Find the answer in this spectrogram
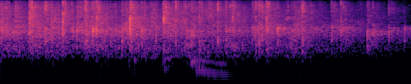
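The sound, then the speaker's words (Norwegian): An audience at a church service applauds steadily for about three seconds to welcome those watching on livestream, a dense, even patter of many hands clapping together, with a brief low voice murmur partway through. “Skal vi gi de som ser oss i dag på livestream velkommen? Applaus.”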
